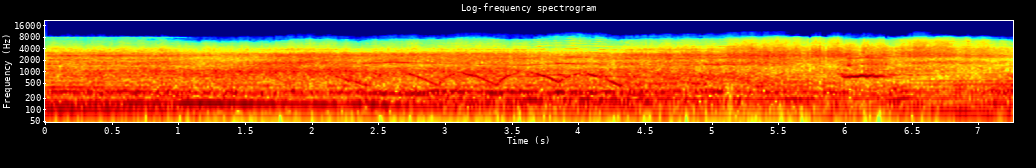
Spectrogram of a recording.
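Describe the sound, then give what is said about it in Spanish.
A police patrol car's siren rises and falls in quick, repeated sweeps over a loud, steady roar of engine and road noise, continuous throughout. “Nadie nos detendrá si ponemos a funcionar la sirena.”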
